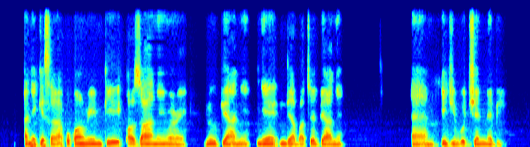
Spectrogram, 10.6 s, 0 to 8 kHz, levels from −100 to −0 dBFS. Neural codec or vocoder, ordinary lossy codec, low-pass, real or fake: codec, 16 kHz in and 24 kHz out, 1 kbps, XY-Tokenizer; none; 7.2 kHz; fake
